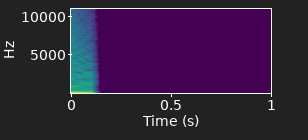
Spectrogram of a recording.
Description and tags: Synth Bass 023
A collection of Samples, sampled from the Nord Lead.
bass, lead, nord, synth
